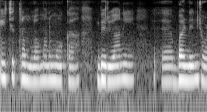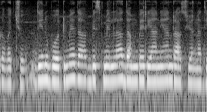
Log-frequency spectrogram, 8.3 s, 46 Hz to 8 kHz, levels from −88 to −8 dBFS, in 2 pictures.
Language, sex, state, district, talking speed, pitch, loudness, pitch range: Telugu, female, Andhra Pradesh, Krishna, 115 wpm, 190 Hz, -18 LUFS, 185-200 Hz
